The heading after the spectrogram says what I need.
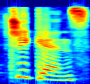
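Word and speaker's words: chickens: चिकेंस।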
